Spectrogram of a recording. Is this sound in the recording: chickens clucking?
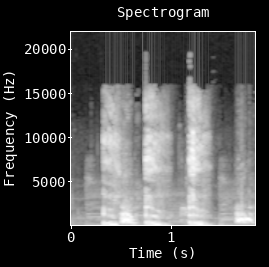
no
